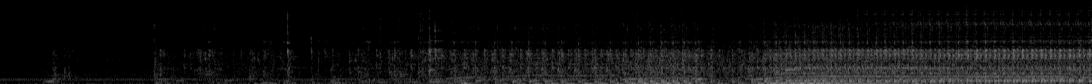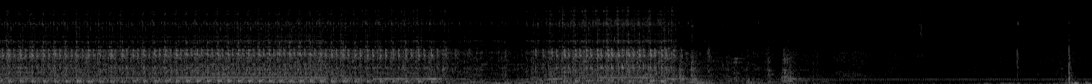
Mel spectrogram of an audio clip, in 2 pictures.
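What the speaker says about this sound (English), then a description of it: "Sew that together." Home sewing machine stitching fabric pieces together for a Tumbleweed pattern, a mechanical hum that rises and falls in several runs of steady, rapid needle strokes, close and alone with no speech.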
